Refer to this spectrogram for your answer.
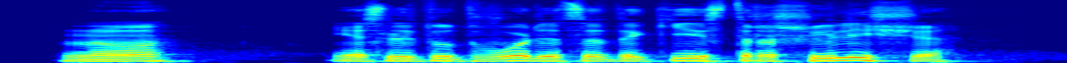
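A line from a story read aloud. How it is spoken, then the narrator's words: Grumbling. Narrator (Russian): пробурчал Рода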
